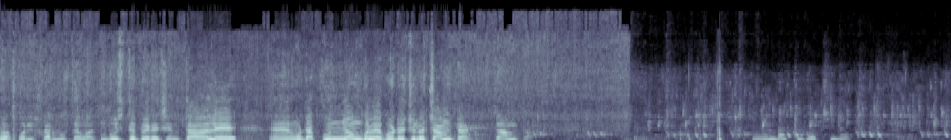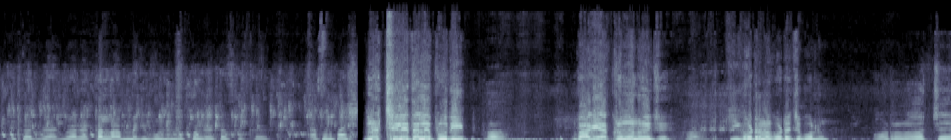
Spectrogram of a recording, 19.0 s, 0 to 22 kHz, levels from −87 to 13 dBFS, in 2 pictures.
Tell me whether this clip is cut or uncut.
cut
